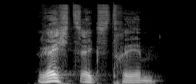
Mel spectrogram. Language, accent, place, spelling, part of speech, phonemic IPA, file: German, Germany, Berlin, rechtsextrem, adjective, /rɛçtsɛkstrɛm/, De-rechtsextrem.ogg
- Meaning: far-right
